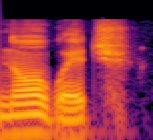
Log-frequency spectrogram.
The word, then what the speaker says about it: Norwich: It's actually pronounced Norwich, and they will finish top three.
